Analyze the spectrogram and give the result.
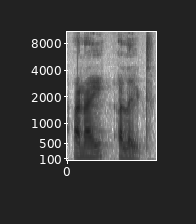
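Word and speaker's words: annihilate: इसको क्या कहते हैं इसका प्रोनंसिएशन है अनाई अलट ठीक है स्पेलिंग चेक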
